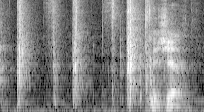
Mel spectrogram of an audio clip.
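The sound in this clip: A tarot deck is shuffled until cards fly out: quick papery riffles come in a few short bursts, then a louder, busier flurry of flicking card sounds near the end.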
